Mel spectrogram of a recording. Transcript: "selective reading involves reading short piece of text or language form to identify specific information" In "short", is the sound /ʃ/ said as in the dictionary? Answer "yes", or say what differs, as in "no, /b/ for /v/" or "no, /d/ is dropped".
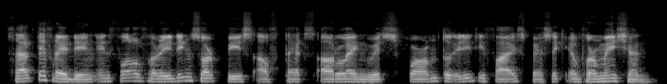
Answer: no, /s/ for /ʃ/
